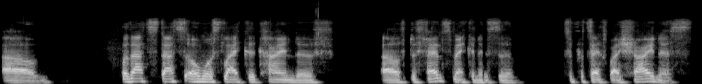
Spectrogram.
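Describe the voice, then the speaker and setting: A young man from Nigeria speaks in a somewhat low voice, thoughtful and halting, filling pauses with ums. The recording is dry and close, with no room sound. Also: dry recording. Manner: hesitant, many ums, soft-spoken. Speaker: interview guest, journalist. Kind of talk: reflective conversational interview.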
